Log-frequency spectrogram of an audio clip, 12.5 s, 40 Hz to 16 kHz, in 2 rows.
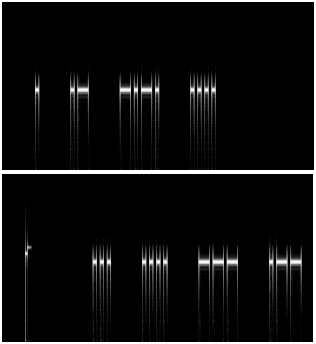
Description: Morse code, heard as a keyed tone, about 17 wpm, spaced as for 10 wpm, 690 Hz. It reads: EACH SHOW
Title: 3x Character Spacing - Top 200 Words - 17wpm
